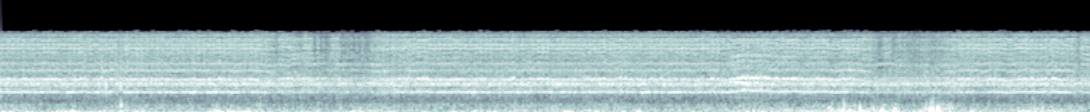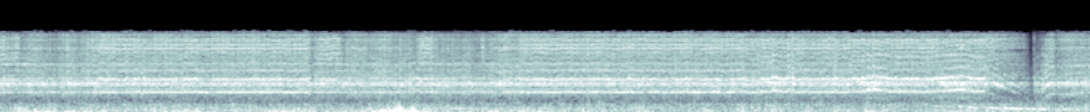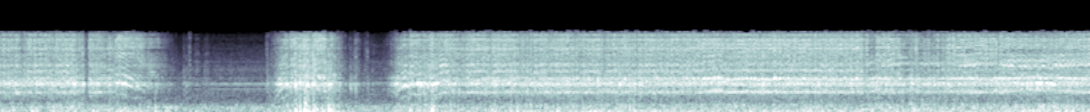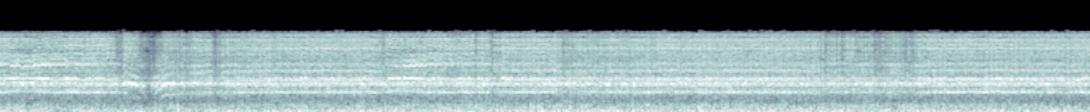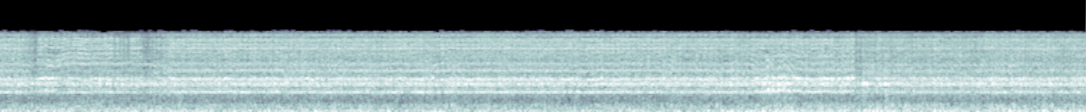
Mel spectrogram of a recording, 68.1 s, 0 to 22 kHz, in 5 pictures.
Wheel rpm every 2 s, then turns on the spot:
160, 160, 160, 160, 160, 160, 160, 160, 160, 160, 160, 160, 140, 120, 60, 20, 130, 160, 160, 160, 160, 130, 160, 160, 160, 160, 160, 160, 160, 160, 160, 160, 170, 160.
none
